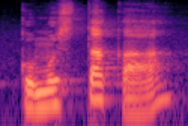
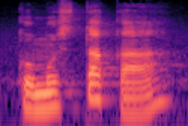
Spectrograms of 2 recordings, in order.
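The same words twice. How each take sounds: First: The pitch rises at the end. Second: The same.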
